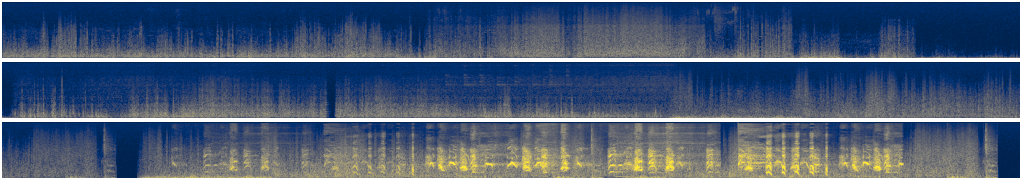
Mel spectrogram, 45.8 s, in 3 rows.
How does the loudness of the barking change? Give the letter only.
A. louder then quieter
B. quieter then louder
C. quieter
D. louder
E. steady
D.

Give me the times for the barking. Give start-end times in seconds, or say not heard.
33.0-44.0.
